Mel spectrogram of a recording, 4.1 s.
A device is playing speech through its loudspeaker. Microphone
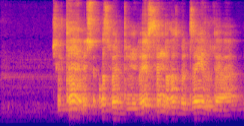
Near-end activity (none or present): none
